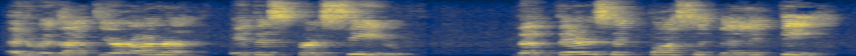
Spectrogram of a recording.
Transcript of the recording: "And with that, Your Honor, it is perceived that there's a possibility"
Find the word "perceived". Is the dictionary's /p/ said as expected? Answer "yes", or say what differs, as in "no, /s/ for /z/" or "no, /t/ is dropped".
yes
